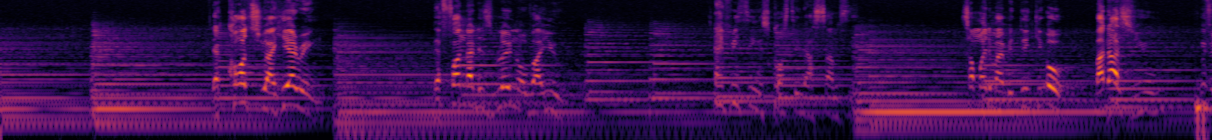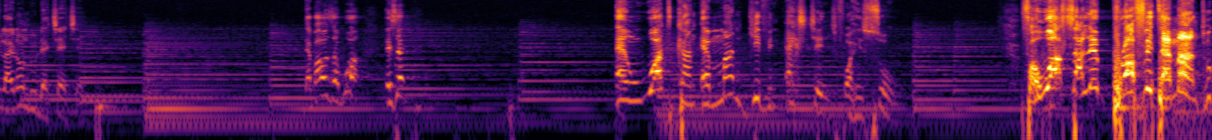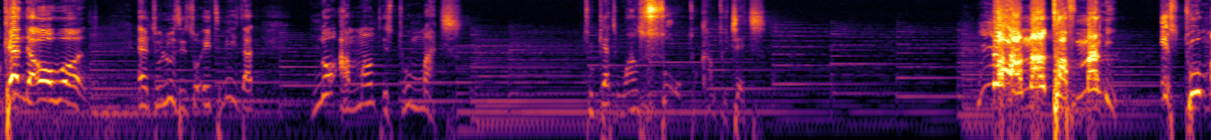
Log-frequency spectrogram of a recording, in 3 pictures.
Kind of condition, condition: setting, large echoing room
